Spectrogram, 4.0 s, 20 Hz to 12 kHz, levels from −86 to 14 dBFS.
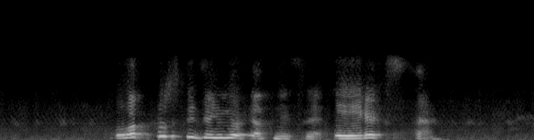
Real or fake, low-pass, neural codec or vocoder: fake; 7.2 kHz; codec, 16 kHz, 1 kbps, FreqCodec, smaller model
